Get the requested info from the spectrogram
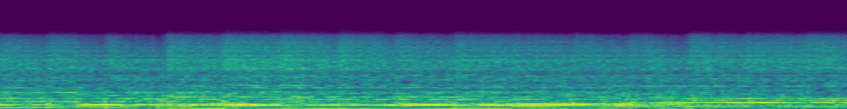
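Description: Fender electric guitar strummed through distortion and effects pedals: a loud, dense wash of held chords in a shoegaze style, the chord changing about a second in and again near the end.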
